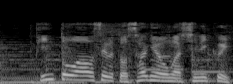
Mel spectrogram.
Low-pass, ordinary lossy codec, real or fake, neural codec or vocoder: 7.2 kHz; none; real; none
